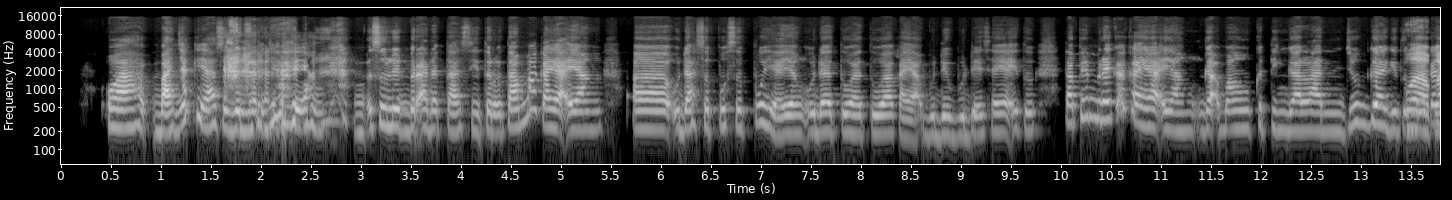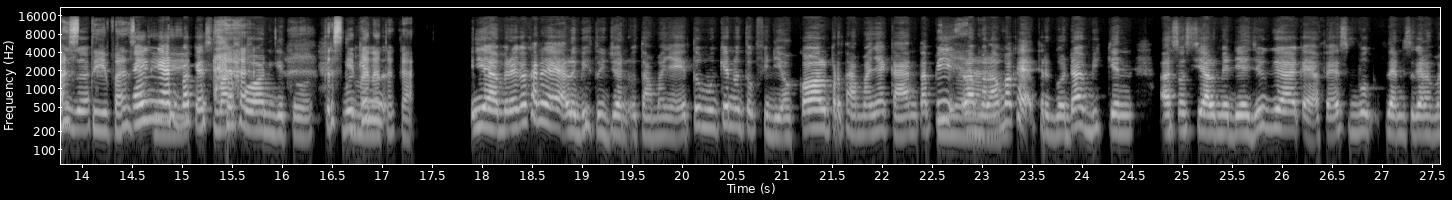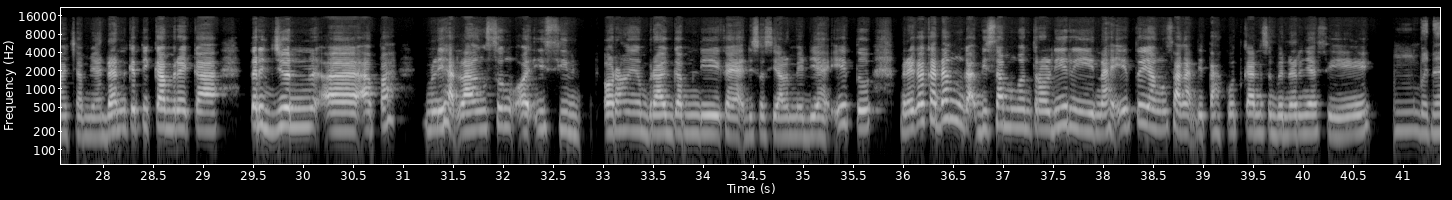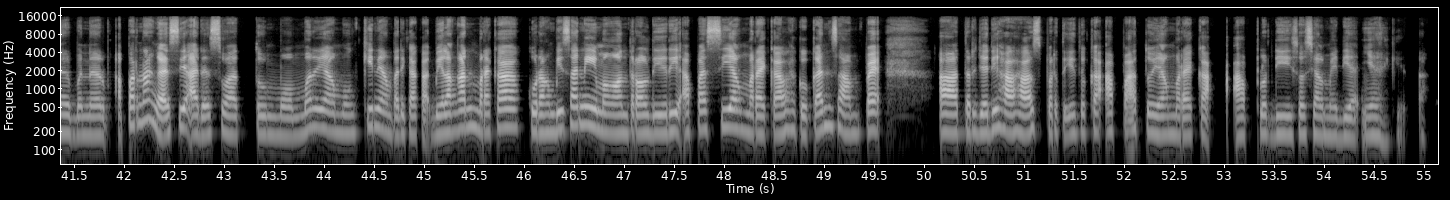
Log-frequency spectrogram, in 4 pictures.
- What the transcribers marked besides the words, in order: other background noise; laughing while speaking: "sebenarnya yang"; laugh; in English: "smartphone"; laugh; in English: "video call"
- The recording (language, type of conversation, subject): Indonesian, podcast, Bagaimana teknologi mengubah cara Anda melaksanakan adat dan tradisi?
